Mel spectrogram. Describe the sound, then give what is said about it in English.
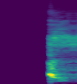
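A single rough cough or throat-clearing from a dry throat bursts out after a moment of silence, fairly loud, with a raspy, dry texture that runs to the end. “I don't know why my throat is so dry today.”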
